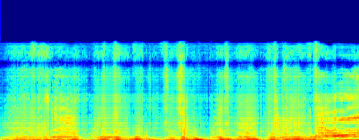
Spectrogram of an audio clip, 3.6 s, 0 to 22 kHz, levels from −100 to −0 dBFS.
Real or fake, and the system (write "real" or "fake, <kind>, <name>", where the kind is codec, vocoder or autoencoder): fake, vocoder, BigVGAN v2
